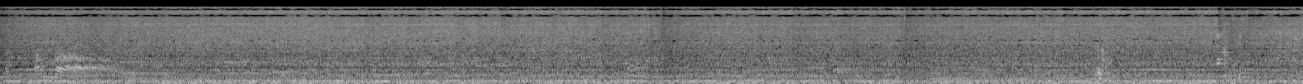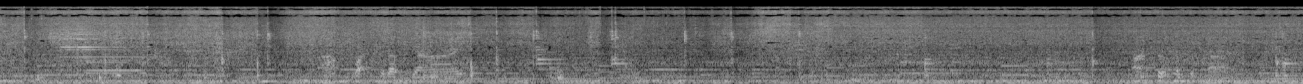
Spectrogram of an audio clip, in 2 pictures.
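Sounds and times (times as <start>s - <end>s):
food sizzling in a wok: 0.0s - 26.0s
metal ladle scraping pan: 12.2s - 22.5s.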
